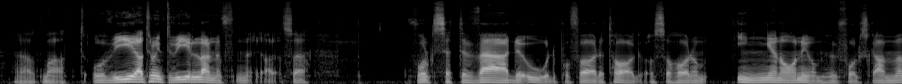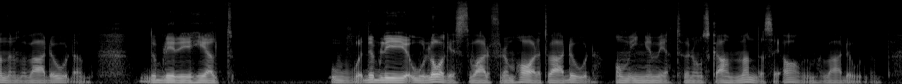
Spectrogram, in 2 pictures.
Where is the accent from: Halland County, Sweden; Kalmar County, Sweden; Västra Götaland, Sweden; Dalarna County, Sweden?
Dalarna County, Sweden; Borlänge; moved away as an adult; sen kom jag till en familj i, i Bålänge. Uh, eh, så vi var fem barn uh, och vi hade allt från fosterbarn till till eh, massa andra barn. Eh, så det var en ganska stor familj. Eh, och ja, där växte jag upp.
